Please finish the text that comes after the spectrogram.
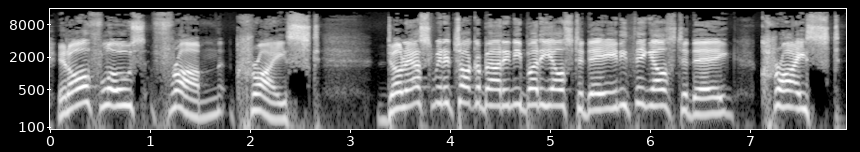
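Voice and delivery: fervent pulpit declaration; forceful preaching. Real, not acted. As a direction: preach it hard, landing on the name.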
